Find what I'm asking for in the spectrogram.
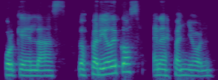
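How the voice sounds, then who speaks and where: A woman's voice: lowish voice, a little slow, a little mellow. Chatty Puerto Rican woman, lo-fi audio. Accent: Puerto Rican Spanish. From Puerto Rico. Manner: chatty, laughs often, restarts words. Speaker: interviewee. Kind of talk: casual personal storytelling. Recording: dull lo-fi audio.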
